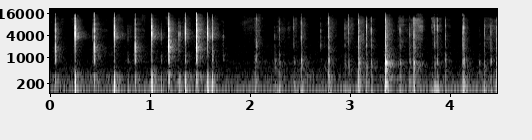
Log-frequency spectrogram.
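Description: A white plastic body butter squeeze tube, filled with lotion, is tapped with long nails. The result is a fast, uneven run of short, dry, bright clicks with no ring, first evenly spaced and then quieter and more scattered, over a faint steady low hum.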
